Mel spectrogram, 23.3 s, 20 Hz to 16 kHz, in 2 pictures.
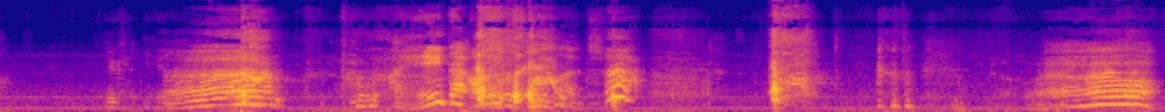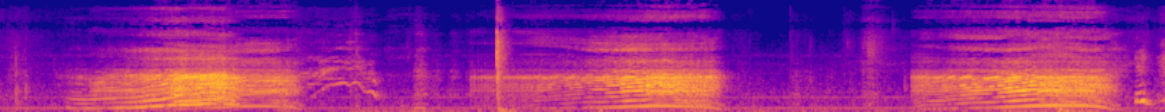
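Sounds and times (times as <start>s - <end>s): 
speech: 1.0s - 2.2s, 4.1s - 6.2s
loud groaning snores: 10.2s - 11.6s, 12.3s - 14.7s, 16.4s - 19.0s, 20.8s - 22.9s.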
